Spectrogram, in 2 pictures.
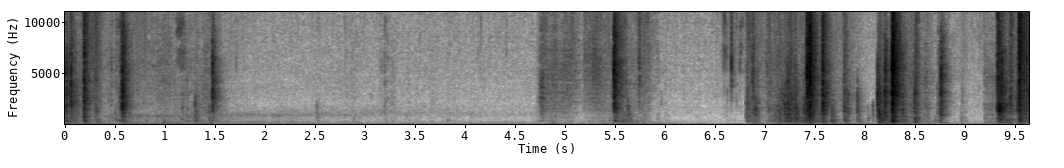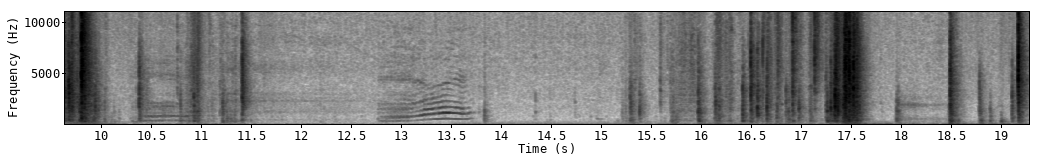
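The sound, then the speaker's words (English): Loud crinkling of a paper bag lying on the floor in irregular bursts as something walks across it, with a brief cat meow partway through. No one speaks. “She's walking on a paper bag that happens to be on the floor.”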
